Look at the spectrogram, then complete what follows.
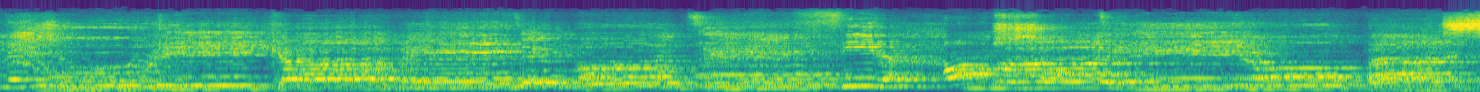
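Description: Mixed men's and women's vocal group singing a cappella in close harmony, held chords shifting about every second, with crisp sibilant consonants.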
